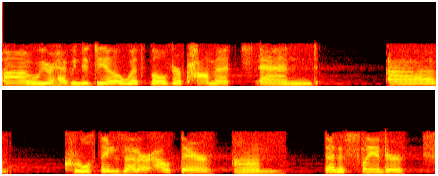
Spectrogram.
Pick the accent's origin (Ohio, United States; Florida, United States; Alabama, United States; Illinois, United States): Illinois, United States; Chicago; I'm from Chicago.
